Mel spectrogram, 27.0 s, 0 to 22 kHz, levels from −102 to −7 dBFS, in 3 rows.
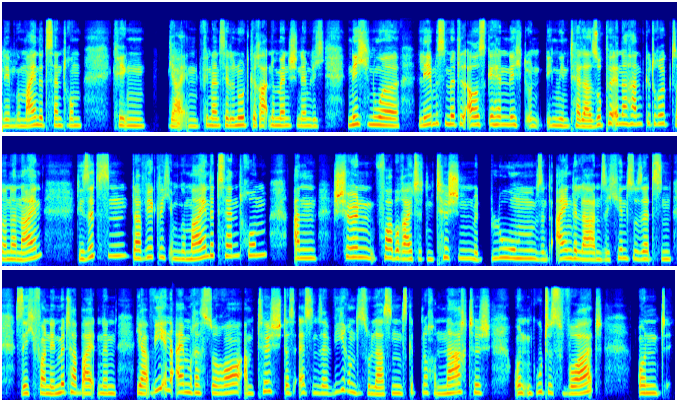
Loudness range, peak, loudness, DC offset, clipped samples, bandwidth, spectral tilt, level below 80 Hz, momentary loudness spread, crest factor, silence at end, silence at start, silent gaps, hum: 3 LU; -12 dBFS; -31 LUFS; under 0.1%; under 0.1%; 13 kHz; -1.5 dB/octave; -82 dBFS; 10 LU; 20 dB; 0.1 s; 0 s; 15.46-15.50 s; none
